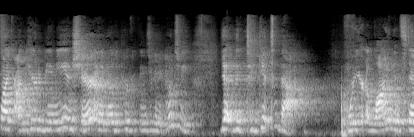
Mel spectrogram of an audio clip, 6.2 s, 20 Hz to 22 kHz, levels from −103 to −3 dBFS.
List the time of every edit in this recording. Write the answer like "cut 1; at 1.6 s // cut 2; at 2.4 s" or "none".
none

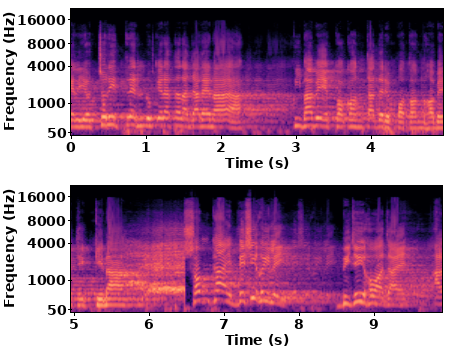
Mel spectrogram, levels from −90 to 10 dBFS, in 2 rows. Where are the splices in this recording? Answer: cut 1; at 6.5 s

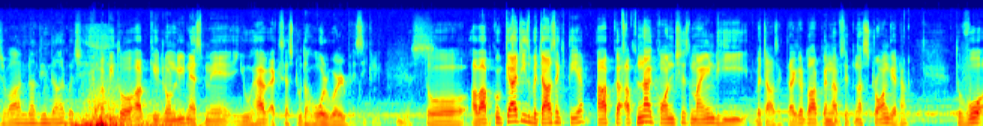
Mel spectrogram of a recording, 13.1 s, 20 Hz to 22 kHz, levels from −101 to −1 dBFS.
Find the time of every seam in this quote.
cut 1; at 1.3 s

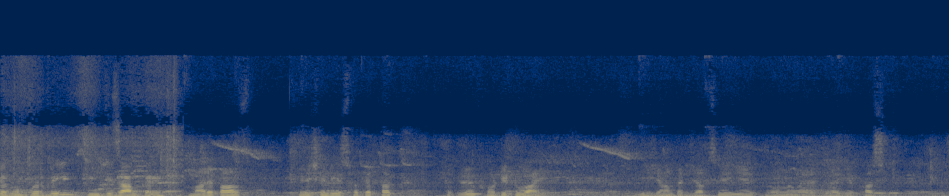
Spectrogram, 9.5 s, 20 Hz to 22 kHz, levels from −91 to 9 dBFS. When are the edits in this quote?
cut 1; at 1.8 s

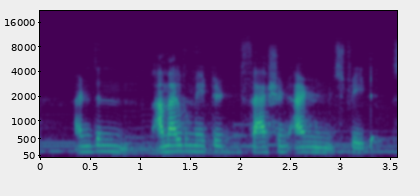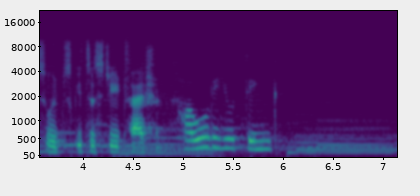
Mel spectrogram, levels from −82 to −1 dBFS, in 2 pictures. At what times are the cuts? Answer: cut 1; at 4.9 s

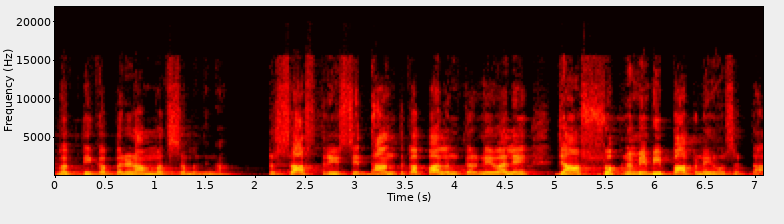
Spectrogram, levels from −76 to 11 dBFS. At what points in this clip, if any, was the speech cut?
cut 1; at 2.2 s

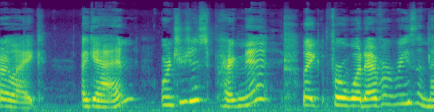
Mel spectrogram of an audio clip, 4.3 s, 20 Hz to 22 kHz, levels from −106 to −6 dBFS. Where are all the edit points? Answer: cut 1; at 2.8 s

